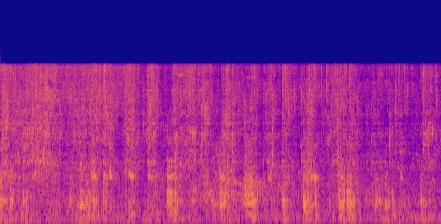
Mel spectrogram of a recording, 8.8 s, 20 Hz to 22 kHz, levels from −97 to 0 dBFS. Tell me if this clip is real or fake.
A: fake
